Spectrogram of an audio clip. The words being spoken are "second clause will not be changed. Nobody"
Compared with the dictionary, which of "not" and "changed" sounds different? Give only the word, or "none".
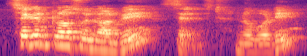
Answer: changed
